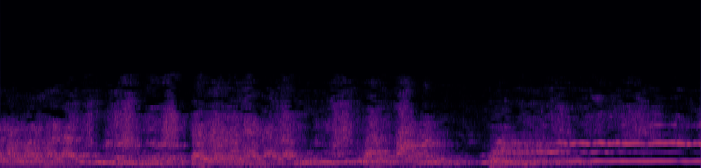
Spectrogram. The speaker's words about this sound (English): What's that? Oh, it's them dogs. They're fighting again. Lend a hand now, quick, before they chew each other to bits.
